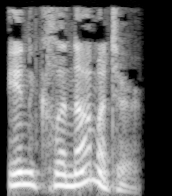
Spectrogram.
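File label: "inclinometer", British English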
